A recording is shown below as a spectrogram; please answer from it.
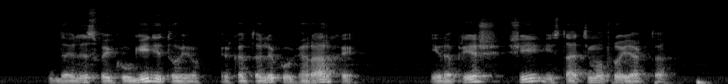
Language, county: Lithuanian, Marijampolė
